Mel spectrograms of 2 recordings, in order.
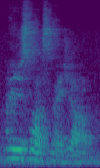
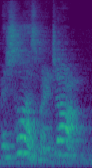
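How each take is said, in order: First: It is said in a sad, downcast tone. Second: It is said in an excited, upbeat tone.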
